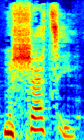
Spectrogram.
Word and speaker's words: machete: chef and the last one how there is machete machete so try not to say much it's okay is machete okay I hope you learned one or two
